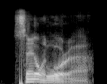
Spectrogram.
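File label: "señora", British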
